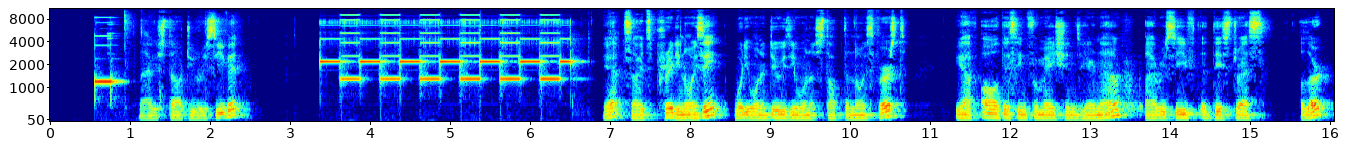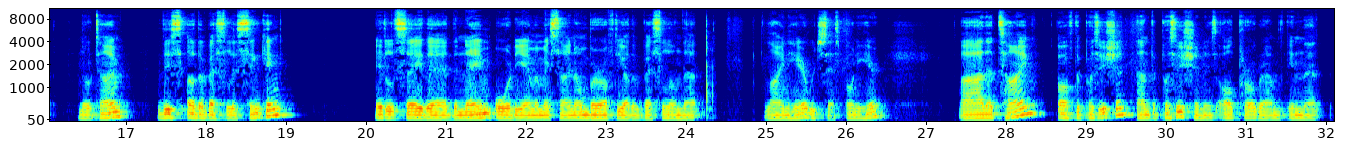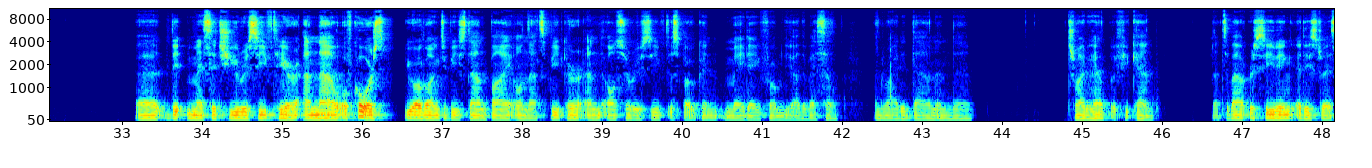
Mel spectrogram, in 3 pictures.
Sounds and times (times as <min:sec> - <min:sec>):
Alarm: 0:00.6 - 0:01.0, 0:03.4 - 0:06.8
Speech: 0:01.1 - 0:02.6, 0:06.9 - 0:19.1, 0:20.1 - 0:24.3, 0:25.0 - 0:26.5, 0:27.4 - 0:32.0, 0:33.2 - 0:43.7, 0:44.8 - 0:46.0, 0:46.6 - 0:48.1.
